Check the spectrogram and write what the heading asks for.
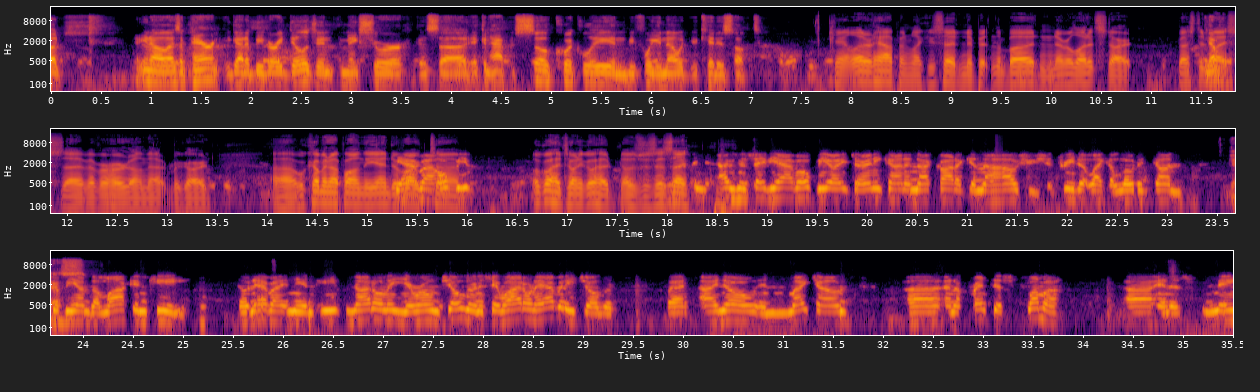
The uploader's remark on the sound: Radio Row in Tampa Bay. Live from Radio Row.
